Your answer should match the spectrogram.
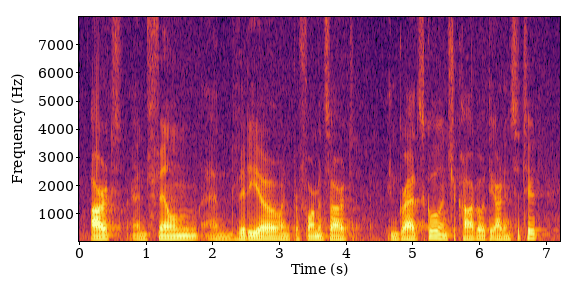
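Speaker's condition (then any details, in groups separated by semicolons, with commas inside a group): No condition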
